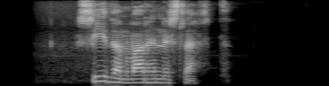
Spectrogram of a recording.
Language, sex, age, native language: Icelandic, male, 20-29, Icelandic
